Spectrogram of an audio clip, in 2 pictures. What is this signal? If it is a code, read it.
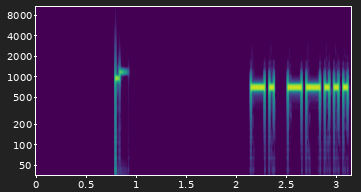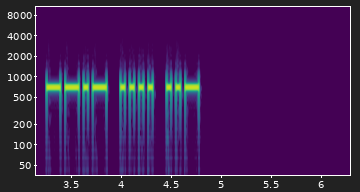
Morse code, heard as a keyed tone, about 25 wpm, 700 Hz. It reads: N7QHU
